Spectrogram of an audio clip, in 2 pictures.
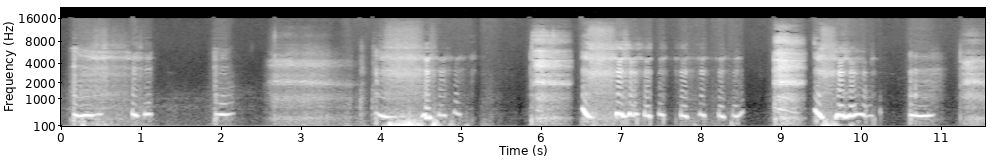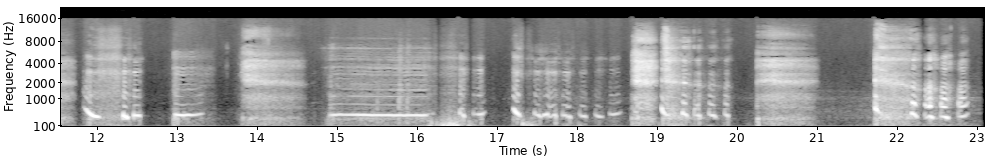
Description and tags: flirtatious laugh
female, flirt, flirtatious, flirting, Laugh, sexy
